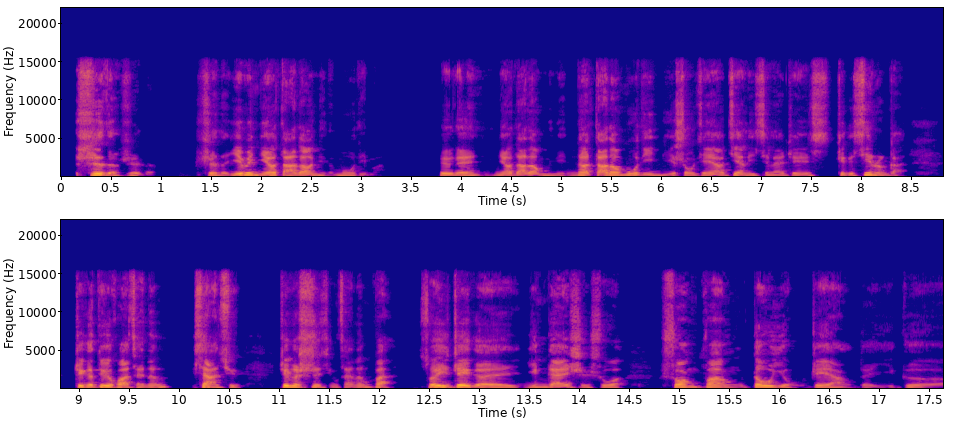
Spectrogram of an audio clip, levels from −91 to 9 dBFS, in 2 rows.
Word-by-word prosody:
是 185 -1 +7
的 130 -8 -3
是 110 +1 -8
的， - - -27 0.4
是 - - -4
的。 105 -1 -9
因 175 - +4
为 225 -2 +6
你 165 - -4
要 165 +2 +4
达 - - -1
到 155 -1 0
你 120 -5 -9
的 100 0 -26
目 115 -2 -9
的 100 -1 -22
嘛， 90 - -35 0.6
对 130 - -1
不 130 - 0
对？ 120 -3 -3
你 125 +2 -9
要 150 - -2
达 135 -2 -2
到 150 - -1
目 115 -3 -11
的， 125 +2 -17
那 175 -1 +1
达 170 - +1
到 180 0 +2
目 180 -2 -2
的， 135 -3 -9
你 115 +1 -12
首 110 - -6
先 145 +7 -6
要 140 -3 -4
建 145 +4 -4
立 120 - -9
起 110 +1 -10
来， 110 +2 -11
这 130 0 -9 0.3
这 150 - -6
个 120 - -7
信 220 - +1
任 150 -7 -6
感， 115 - -14 0.5
这 180 - +6
个 160 -2 +3
对 185 +1 +6
话 170 -2 +1
才 125 0 -6
能 150 +10 -7 0.2
下 195 -10 +2
去， 115 -1 -6 0.3
这 185 - +9
个 175 -2 +5
事 155 -1 -2
情 130 +5 -15
才 130 +1 -10
能 155 +3 -9
办。 - - -2 0.3
所 - - +6
以 175 -4 +6
这 205 -2 +9
个 130 -5 +1 0.2
应 165 +3 -8
该 155 -2 -1
是 125 -6 -7
说 125 +2 -7 0.4
双 175 0 +1
方 165 -1 0 0.2
都 175 0 +6
有 120 -10 -8
这 125 -1 -3
样 110 -3 -6
的 105 - -16
一 100 +1 -26
个， 110 -3 -10
135 Hz, 260 characters per minute, -24 LUFS, 115-170 Hz, 0.6 s, 这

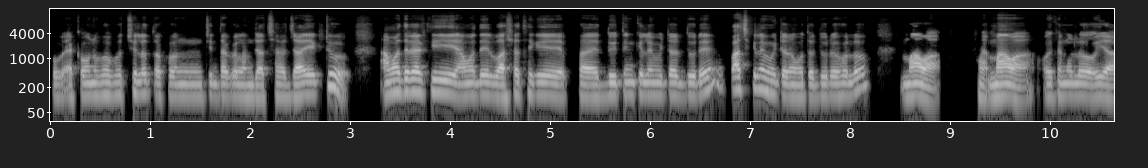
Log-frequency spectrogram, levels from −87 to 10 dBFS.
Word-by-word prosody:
খুব - - -6
একা - - -6
অনুভব 130 +1 -2
হচ্ছিলো 145 +1 -2
তখন 125 0 -2 0.3
চিন্তা 125 -1 -2
করলাম 120 -1 -2
আচ্ছা 115 +2 -8 0.2
যাই 125 +3 +5
একটু 210 +11 0 0.5
আমাদের 155 +3 +3
আরকি 155 +1 -2 0.3
আমাদের 130 +1 0
বাসা 120 +3 +2
থেকে 135 -1 -1 0.3
প্রায় 120 -1 +3
২-৩ 130 +1 -2
কিলোমিটার 130 -1 -1
দূরে, 130 +1 +1 0.3
৫ - - +5
কিলোমিটারের 140 -10 0
মতো 120 0 -2
দূরে 125 0 -1
হলো 130 - 0 0.5
মাওয়া। 130 -1 +6 0.4
হ্যাঁ, - - -2
মাওয়া 120 -4 +6 0.2
ওইখান 120 +2 -3
হলো 125 0 0 0.2
ইয়া, 115 -2 +3
130 Hz, 170 wpm, -22 LUFS, 120-135 Hz, 0.5 s, মাওয়া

